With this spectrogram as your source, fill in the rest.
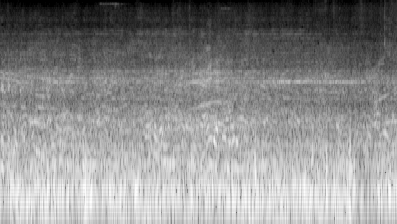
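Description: Two men talk with each other close by.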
